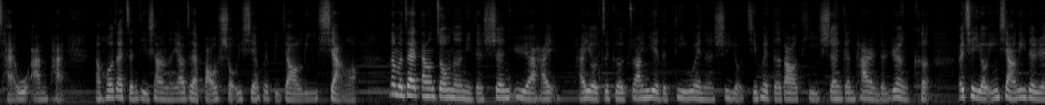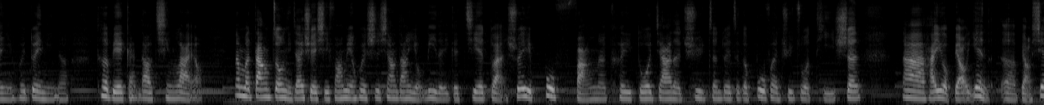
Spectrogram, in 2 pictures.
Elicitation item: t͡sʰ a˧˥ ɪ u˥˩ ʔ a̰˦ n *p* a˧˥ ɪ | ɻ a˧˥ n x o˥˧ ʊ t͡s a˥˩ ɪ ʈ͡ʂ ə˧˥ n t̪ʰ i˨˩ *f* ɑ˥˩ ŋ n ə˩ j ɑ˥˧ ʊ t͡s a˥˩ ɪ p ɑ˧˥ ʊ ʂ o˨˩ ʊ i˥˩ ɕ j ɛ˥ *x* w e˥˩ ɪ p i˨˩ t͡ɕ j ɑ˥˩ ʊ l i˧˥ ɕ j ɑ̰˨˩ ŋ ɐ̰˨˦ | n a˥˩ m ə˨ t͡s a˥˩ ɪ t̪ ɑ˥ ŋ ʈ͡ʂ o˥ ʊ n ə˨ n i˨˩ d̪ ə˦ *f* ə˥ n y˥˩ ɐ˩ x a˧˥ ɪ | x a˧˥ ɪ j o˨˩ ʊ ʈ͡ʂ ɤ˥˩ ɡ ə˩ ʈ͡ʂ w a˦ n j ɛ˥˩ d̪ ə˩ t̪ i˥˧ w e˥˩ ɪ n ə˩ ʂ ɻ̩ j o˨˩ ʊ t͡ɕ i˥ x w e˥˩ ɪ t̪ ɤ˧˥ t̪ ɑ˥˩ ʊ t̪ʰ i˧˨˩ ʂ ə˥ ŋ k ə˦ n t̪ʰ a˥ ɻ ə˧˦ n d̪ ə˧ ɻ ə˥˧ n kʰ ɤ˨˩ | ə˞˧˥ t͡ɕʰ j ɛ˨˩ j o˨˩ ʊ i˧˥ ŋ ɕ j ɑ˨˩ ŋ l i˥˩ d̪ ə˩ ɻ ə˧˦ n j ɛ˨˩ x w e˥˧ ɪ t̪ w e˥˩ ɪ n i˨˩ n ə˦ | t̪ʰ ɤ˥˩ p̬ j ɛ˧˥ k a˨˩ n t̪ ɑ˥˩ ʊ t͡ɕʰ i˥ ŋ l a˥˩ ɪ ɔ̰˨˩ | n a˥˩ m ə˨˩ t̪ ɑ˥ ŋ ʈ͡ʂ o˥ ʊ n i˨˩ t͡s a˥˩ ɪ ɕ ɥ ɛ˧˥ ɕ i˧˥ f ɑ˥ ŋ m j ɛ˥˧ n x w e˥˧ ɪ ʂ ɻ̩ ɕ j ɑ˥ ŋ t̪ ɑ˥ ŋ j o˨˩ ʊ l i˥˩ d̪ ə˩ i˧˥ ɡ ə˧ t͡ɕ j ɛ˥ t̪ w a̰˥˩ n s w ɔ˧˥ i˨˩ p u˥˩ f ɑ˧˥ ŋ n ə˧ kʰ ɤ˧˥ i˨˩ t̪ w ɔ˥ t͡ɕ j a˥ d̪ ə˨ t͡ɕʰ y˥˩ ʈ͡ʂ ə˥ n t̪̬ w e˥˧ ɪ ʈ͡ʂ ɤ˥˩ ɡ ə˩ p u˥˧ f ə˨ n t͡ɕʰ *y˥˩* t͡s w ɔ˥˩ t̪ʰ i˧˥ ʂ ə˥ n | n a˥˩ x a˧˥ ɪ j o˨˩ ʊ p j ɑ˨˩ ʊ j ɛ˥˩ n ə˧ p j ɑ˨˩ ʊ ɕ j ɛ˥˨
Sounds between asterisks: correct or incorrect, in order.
incorrect, incorrect, correct, incorrect, incorrect

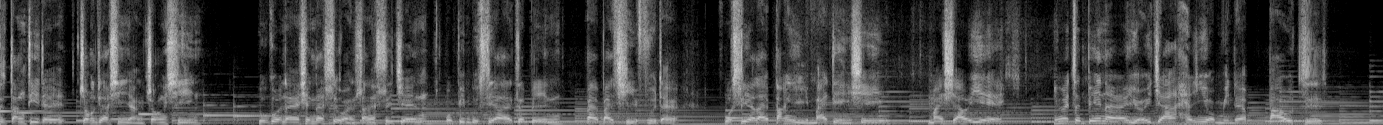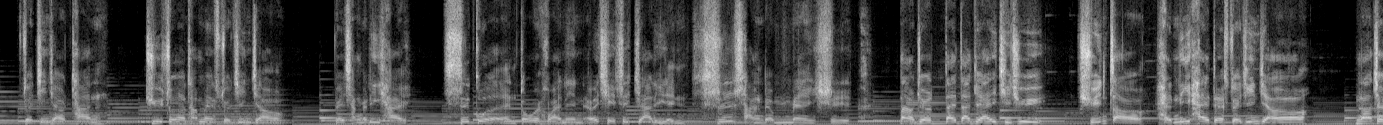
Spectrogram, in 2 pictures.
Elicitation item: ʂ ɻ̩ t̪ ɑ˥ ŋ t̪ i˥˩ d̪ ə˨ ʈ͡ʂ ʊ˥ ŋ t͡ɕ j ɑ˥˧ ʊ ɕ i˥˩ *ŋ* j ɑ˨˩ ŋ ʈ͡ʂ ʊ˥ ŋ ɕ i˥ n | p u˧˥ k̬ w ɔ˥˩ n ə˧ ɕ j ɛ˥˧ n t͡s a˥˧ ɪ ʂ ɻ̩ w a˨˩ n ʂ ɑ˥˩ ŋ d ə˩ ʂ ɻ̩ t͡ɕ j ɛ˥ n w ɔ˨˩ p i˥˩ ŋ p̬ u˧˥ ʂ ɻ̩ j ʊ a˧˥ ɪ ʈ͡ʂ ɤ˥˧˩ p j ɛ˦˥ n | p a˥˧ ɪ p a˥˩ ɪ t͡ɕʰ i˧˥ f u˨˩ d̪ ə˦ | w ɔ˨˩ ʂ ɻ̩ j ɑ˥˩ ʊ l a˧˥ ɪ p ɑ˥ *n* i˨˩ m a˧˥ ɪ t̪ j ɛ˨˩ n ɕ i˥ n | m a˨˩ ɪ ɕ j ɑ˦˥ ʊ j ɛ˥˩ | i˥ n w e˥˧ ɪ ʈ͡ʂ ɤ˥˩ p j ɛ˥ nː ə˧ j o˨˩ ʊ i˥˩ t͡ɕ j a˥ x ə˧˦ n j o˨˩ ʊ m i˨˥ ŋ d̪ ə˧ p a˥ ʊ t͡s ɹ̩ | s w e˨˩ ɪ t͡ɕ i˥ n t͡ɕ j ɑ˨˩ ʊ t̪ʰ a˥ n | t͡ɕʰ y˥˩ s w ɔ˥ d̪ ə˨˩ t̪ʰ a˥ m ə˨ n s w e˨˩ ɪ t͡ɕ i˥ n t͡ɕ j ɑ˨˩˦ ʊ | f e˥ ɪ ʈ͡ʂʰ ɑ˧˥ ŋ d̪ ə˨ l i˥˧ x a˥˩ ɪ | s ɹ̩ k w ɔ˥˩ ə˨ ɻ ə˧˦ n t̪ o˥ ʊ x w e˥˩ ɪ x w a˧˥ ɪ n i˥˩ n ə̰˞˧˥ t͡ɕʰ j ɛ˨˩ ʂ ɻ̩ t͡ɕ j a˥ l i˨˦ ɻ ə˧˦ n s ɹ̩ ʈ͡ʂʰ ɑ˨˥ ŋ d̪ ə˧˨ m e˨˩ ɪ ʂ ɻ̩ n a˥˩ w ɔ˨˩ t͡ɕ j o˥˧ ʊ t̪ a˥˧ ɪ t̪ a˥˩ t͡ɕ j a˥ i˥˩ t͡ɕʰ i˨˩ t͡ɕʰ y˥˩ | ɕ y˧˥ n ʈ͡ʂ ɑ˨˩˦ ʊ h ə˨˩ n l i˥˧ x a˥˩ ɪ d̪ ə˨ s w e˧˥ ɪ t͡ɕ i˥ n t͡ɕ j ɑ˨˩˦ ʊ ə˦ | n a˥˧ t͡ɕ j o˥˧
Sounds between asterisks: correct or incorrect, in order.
incorrect, incorrect

